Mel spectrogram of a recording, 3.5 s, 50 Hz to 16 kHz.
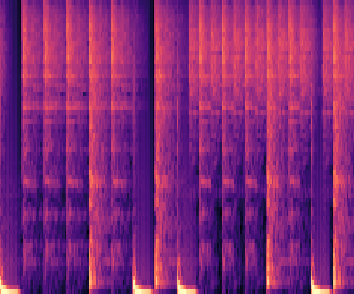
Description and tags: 16hh135groove
It was created and exported with the Native Instruments Maschine and its Samples.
